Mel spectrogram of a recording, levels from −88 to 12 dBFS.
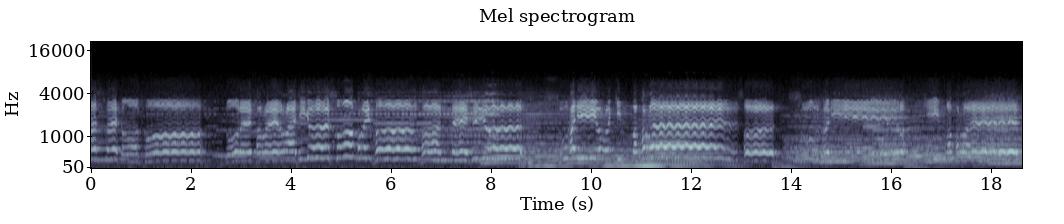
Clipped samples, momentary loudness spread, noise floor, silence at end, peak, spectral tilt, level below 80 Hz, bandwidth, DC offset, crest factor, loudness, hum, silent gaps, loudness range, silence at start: under 0.1%; 16 LU; -45 dBFS; 0 s; -6 dBFS; -6 dB/octave; -60 dBFS; 7 kHz; under 0.1%; 16 dB; -21 LUFS; none; none; 7 LU; 0 s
